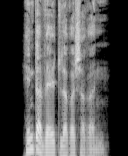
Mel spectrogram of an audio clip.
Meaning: inflection of hinterwäldlerisch: 1. strong genitive masculine/neuter singular comparative degree 2. weak/mixed genitive/dative all-gender singular comparative degree
- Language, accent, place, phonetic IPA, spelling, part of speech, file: German, Germany, Berlin, [ˈhɪntɐˌvɛltləʁɪʃəʁən], hinterwäldlerischeren, adjective, De-hinterwäldlerischeren.ogg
